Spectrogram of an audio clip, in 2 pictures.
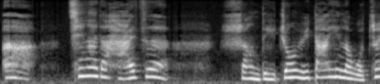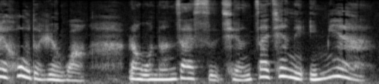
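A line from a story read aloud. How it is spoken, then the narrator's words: Joyful cry, old woman. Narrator (Chinese): 老妇人 忽然欢喜地叫出声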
